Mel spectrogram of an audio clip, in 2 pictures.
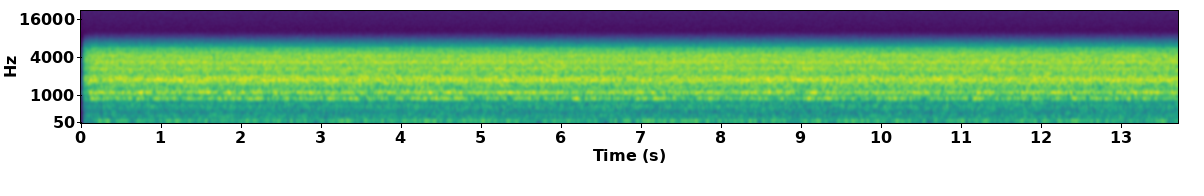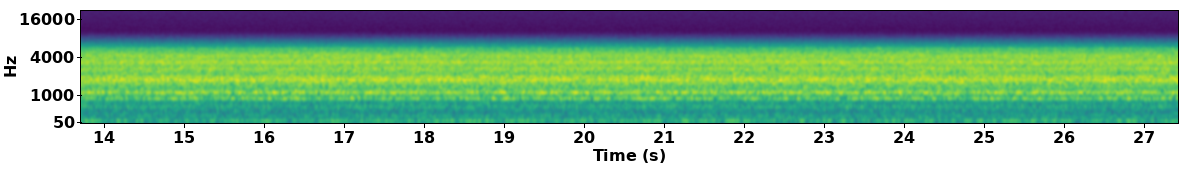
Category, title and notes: Soundscapes > Urban
IDM Atmosphare2
Synthed with PhasePlant Granular
Ambient, Atomsphare, IDM, Industry, Noise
